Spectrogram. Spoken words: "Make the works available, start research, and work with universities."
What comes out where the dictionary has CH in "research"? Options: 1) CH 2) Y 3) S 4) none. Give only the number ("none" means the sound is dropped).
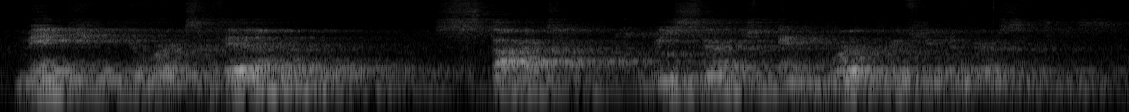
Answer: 1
